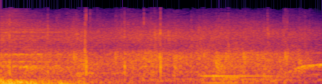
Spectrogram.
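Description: Audience applauding with scattered cheering as the live band's final notes die away within the first half second.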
